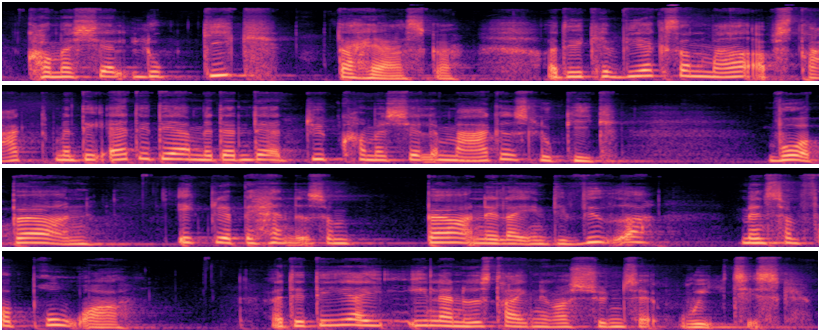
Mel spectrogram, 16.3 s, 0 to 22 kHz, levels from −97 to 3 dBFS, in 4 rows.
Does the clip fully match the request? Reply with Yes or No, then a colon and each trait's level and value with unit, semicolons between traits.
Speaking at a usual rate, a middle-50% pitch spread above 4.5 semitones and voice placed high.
Yes: average, 175 wpm; average, 5.1 semitones; high, 220 Hz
